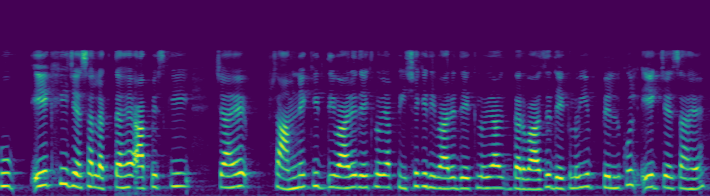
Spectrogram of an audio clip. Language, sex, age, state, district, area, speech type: Hindi, female, 18-30, Madhya Pradesh, Betul, rural, spontaneous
